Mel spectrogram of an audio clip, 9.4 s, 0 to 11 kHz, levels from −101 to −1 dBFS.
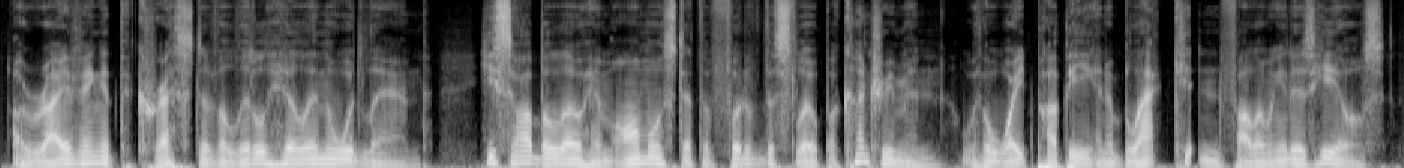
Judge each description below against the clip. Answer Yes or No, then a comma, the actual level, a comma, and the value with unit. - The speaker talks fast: Yes, fast, 230 wpm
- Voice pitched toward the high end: No, very low, 90 Hz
